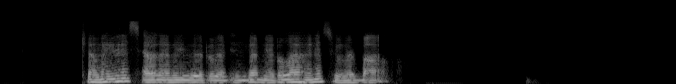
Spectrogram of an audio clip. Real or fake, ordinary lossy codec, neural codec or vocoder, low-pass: fake; none; codec, 16 kHz, 0.5 kbps, FreqCodec, smaller model; none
